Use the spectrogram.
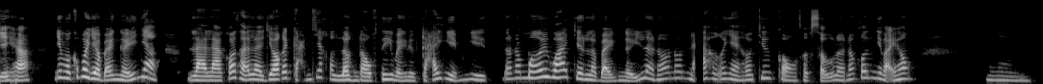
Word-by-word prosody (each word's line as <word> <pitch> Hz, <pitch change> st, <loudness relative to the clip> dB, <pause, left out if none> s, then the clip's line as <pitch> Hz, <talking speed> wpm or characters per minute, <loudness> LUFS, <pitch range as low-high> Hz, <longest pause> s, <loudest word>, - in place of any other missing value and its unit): vậy 180 Hz, +1 st, +4 dB
hả? 190 Hz, +1 st, +4 dB, 0.2 s
Nhưng 315 Hz, 0 st, 0 dB
mà 290 Hz, -, +5 dB
có 360 Hz, -, -5 dB
bao 360 Hz, -, +7 dB
giờ 270 Hz, -6 st, +7 dB
bạn 215 Hz, +1 st, +1 dB
nghĩ 205 Hz, +1 st, +2 dB
nha, 320 Hz, -3 st, +2 dB, 0.3 s
là 195 Hz, -1 st, +4 dB
là 190 Hz, -1 st, +3 dB
có 285 Hz, +10 st, +2 dB
thể 225 Hz, -7 st, +3 dB
là 230 Hz, -1 st, +3 dB
do 230 Hz, +3 st, +5 dB
cái 290 Hz, -, +1 dB
cảm 225 Hz, -5 st, -7 dB
giác 330 Hz, -2 st, -7 dB
là 225 Hz, -, -1 dB
lần 205 Hz, -2 st, +2 dB
đầu 180 Hz, -2 st, +2 dB
tiên 235 Hz, -1 st, +1 dB
bạn 180 Hz, -3 st, -2 dB
được 175 Hz, -2 st, -5 dB
trải 250 Hz, +5 st, -1 dB
nghiệm 215 Hz, -8 st, -2 dB
gì 215 Hz, -4 st, -3 dB, 0.2 s
đó, 260 Hz, -, -5 dB
nó 295 Hz, -, -4 dB
mới 310 Hz, +3 st, +3 dB
quá 330 Hz, 0 st, +4 dB
cho 280 Hz, -5 st, 0 dB
lên 235 Hz, -, -1 dB
là 205 Hz, -, +1 dB
bạn 165 Hz, 0 st, 0 dB
nghĩ 170 Hz, -, -2 dB
là 280 Hz, -4 st, -1 dB
nó 245 Hz, +4 st, -4 dB
nó 295 Hz, +1 st, -8 dB
đã 255 Hz, -1 st, -6 dB
hơn 255 Hz, -2 st, -7 dB
ở 260 Hz, -, -4 dB
nhà 225 Hz, -5 st, -2 dB
thôi, 220 Hz, +1 st, -4 dB
chứ 290 Hz, -1 st, -4 dB
còn 185 Hz, -, -3 dB
thực 185 Hz, -1 st, -7 dB
sự 165 Hz, +2 st, -2 dB
là 200 Hz, -, -2 dB
nó 235 Hz, +1 st, -5 dB
có 310 Hz, -, -2 dB
như 290 Hz, -3 st, -5 dB
vậy -, -, +1 dB
hông? 255 Hz, +3 st, 0 dB, 0.7 s
Ừm. 190 Hz, -4 st, -9 dB
230 Hz, 320 wpm, -24 LUFS, 195-280 Hz, 0.7 s, bao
